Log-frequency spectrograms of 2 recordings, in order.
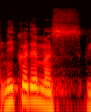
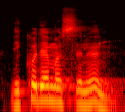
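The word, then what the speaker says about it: Νικόδημος: 그의 이름이 무엇입니까 니고데모네 헬라어 니코데무스 영어로도 비슷한 발음인데 니코데무스 니케는 승리라는 단어와 데모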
